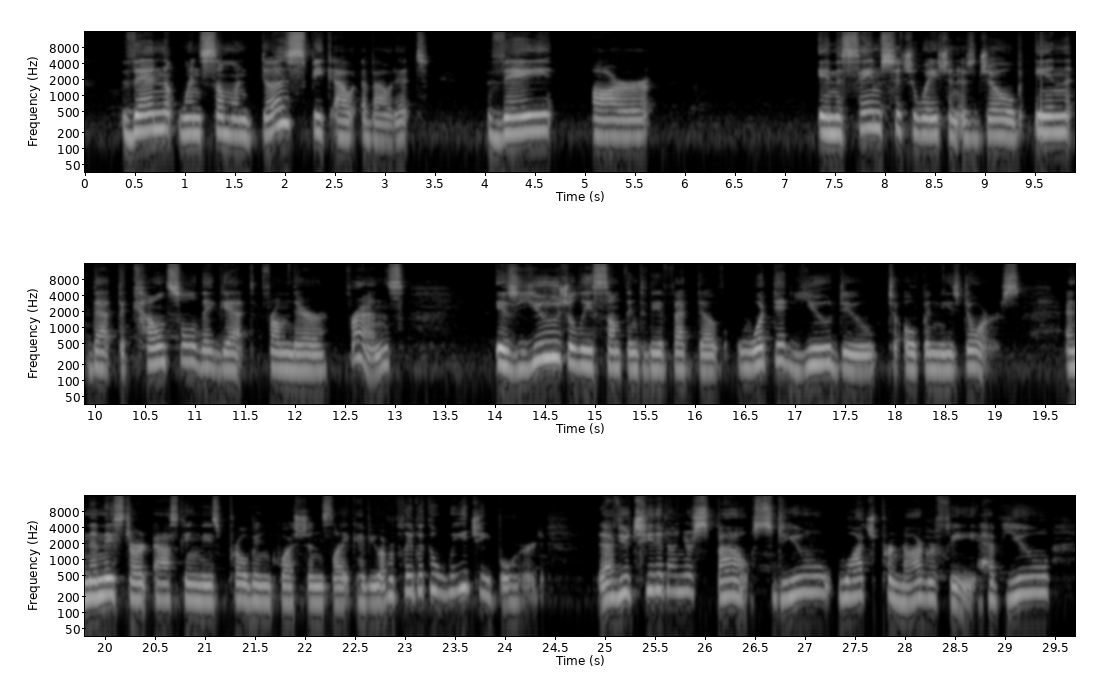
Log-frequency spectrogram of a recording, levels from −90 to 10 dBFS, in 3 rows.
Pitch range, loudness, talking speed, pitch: 170-215 Hz, -31 LUFS, 140 wpm, 185 Hz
